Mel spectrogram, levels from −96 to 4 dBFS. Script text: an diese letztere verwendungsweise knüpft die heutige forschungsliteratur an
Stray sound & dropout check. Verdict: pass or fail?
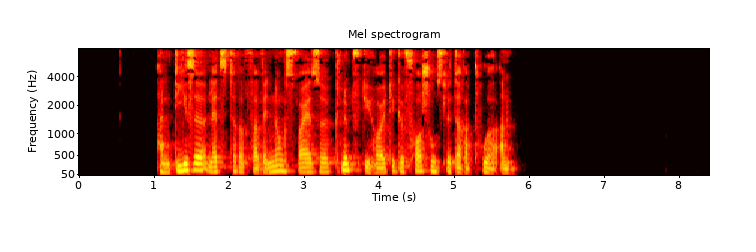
pass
